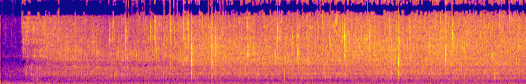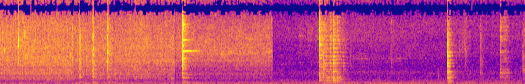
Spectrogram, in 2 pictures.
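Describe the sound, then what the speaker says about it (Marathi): Steady sizzling of bhaji fritters frying in oil continues throughout, with occasional sharper pops and a few clinks of utensils. "भजी तळण्यासाठी आता इथे मी तेल घेते"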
